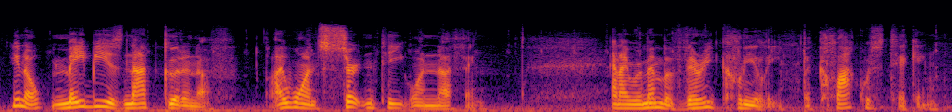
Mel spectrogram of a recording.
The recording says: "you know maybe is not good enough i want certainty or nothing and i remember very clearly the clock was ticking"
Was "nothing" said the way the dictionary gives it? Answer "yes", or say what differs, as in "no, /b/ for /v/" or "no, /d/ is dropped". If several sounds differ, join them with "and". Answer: yes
